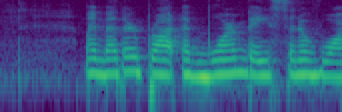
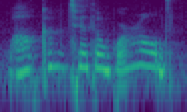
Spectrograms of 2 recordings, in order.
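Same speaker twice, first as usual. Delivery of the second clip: high, gentle welcome to a newborn; tender, holding back tears; 6 semitones higher, 4 dB quieter than usual. A narrator's reading. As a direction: welcome the baby softly, voice lifted with emotion. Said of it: "willing myself to stop crying".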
